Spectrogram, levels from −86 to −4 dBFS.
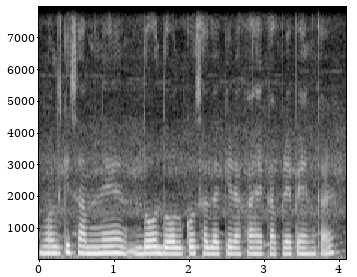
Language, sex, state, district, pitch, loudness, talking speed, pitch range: Hindi, female, Assam, Sonitpur, 200 Hz, -13 LUFS, 175 wpm, 190-210 Hz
